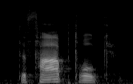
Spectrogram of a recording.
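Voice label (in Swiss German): "farbdruck", Bas Rhin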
